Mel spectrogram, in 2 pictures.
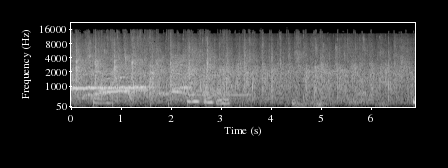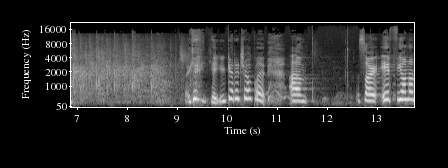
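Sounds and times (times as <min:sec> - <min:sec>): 
audience applause: 0:00.0 - 0:09.4
speech: 0:02.6 - 0:03.3, 0:04.4 - 0:04.7, 0:09.2 - 0:11.7, 0:12.7 - 0:13.7.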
